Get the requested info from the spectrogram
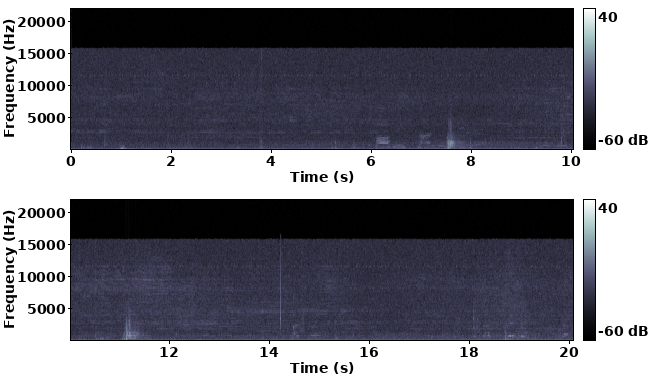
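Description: Steady low outdoor rumble with faint distant voices, broken by a few brief sharp sounds about a second in and again around seven and eleven seconds.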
